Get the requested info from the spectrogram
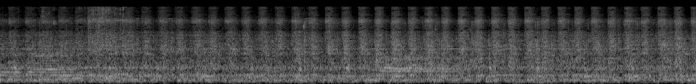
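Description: Electric chaff cutter, a fodder-chopping machine with a flywheel and blades, running steadily with a rapid, even clatter.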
